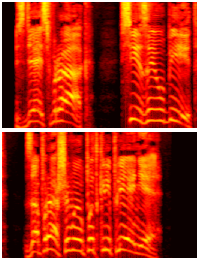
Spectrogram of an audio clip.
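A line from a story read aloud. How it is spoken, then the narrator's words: Shouted over radio. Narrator (Russian): прокричал кто-то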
